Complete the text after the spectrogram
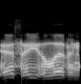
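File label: "SA-11", English; USA; AirDefence; DCS; Allied Flight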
